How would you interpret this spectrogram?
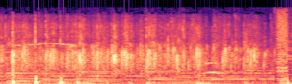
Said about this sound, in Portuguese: Igreja, podemos dar uma salva de palmas a todas as pessoas que levantaram a sua mão esta tarde.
